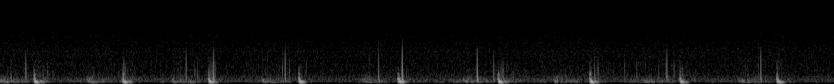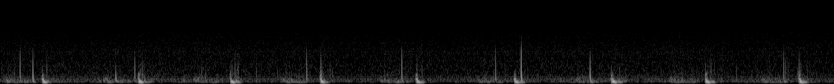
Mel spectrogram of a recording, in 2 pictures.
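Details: Low, muffled heartbeats at about 65 a minute with uneven spacing between beats over a steady low hum; irregular heartbeat.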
